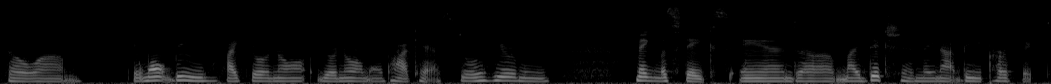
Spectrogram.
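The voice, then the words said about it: Southern American accent with twang. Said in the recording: “I'm from the South. I have a southern twang.”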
